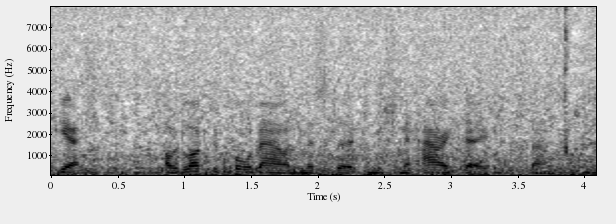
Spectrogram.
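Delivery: ordinary delivery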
